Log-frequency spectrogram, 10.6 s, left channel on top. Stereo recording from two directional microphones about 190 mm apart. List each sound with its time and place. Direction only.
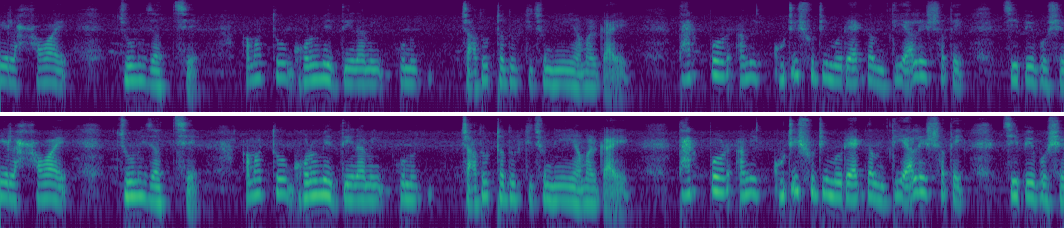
0.0 s speech: 15° right (ahead or behind)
